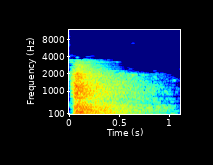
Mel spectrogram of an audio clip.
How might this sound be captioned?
Recorded roughly 900m from the source. This is the report of the impact/explosion.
